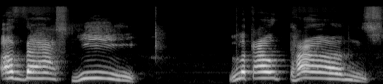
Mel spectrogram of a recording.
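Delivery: harsh grating shout. Game master voicing a pirate parrot warning the octopus; loud grating yell. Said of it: "a loud sort of grating voice yells out".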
